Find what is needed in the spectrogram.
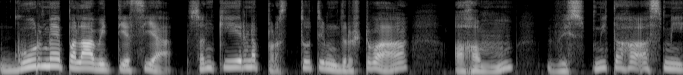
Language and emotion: Sanskrit, happy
